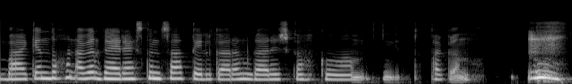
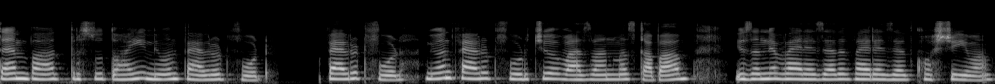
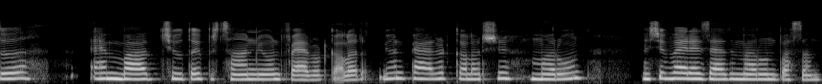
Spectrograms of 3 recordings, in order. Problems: constant background noise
